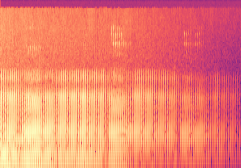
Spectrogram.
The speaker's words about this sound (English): I fell asleep to the steady rumble of his purring as the fire in the fireplace slowly waned to embers.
